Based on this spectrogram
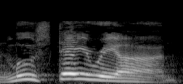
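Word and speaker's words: mustērion: M-U-S-T, long E-R-I-O-N, mousterion, church age truth that was not known about in Old Testament times.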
